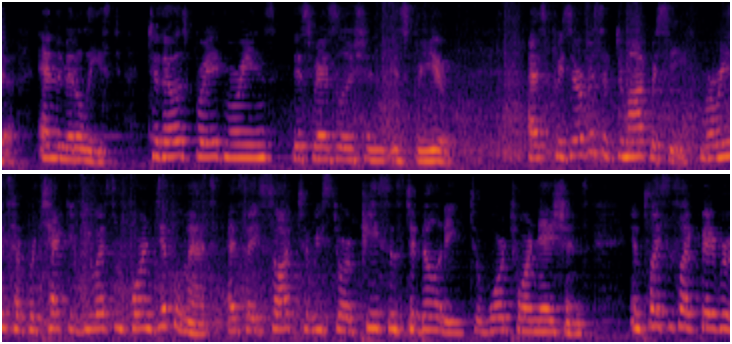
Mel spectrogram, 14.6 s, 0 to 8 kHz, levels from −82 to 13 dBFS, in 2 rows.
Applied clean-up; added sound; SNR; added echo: none; Train; 19 dB; reverberation time 0.3 s.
